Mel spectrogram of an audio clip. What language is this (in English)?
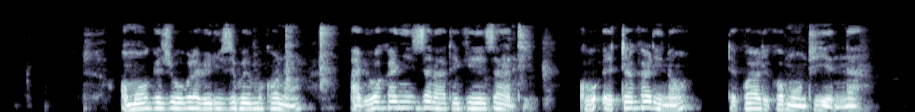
Ganda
